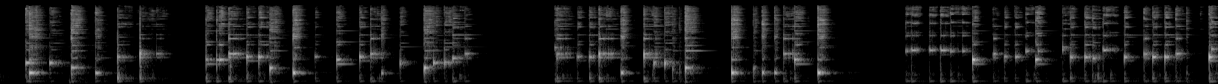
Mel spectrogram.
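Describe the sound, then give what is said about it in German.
Cowbells of many sizes struck with sticks in an improvised pattern: many sharp, bright metallic hits with ringing tones, grouped in four busy bursts separated by short silences. “Das sind jede Menge Kuhglocken in allen Größen. Ja, aber ich spiele auch mit Sticks. Das klingt dann so.”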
